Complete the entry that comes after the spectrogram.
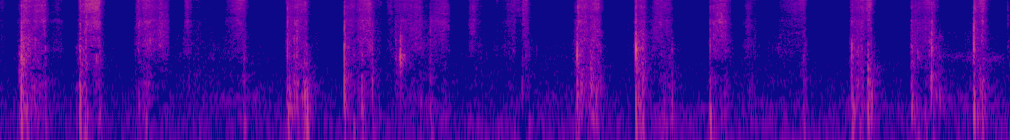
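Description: Tarot cards are handled and shuffled close up in a quiet room, giving a steady run of soft, papery riffling swishes at a regular rhythm.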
